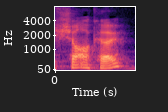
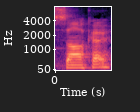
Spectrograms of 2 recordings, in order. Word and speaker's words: Sarco: in units to the charcoal and the wild parrot Charco is apparently the pronunciation even though it reads as Sarco this is one of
